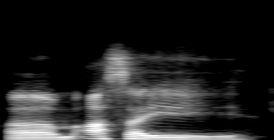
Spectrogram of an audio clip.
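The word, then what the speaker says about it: açaí: It is pronounced acai. I know because it's Japanese. – Portuguese. – Oh, Portuguese. – Well, Brazilian. – Yeah. Okay. – You know, Brazilian Portuguese.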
